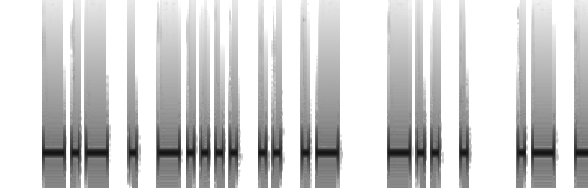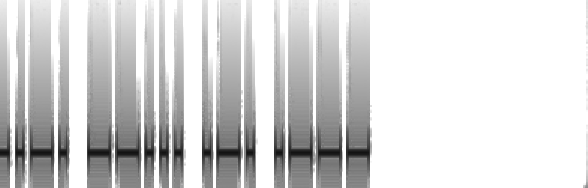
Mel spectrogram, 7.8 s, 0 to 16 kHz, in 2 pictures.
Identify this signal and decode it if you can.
Morse code, heard as a keyed tone, about 25 wpm, 700 Hz. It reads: KE6IA DE AC7RJ
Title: USA Callsign DE Callsign - 5 Characters - 25wpm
